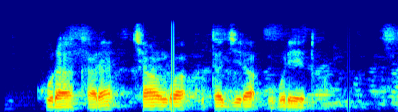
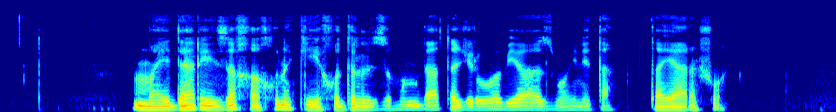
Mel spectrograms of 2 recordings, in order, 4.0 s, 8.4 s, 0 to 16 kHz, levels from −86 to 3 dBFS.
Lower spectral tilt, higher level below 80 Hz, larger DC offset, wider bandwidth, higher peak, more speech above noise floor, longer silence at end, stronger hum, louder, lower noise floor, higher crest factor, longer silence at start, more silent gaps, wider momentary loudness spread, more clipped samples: about the same, -6.5 dB/octave vs -6.5 dB/octave; about the same, -60 dBFS vs -56 dBFS; neither; second, 7.4 kHz vs 10 kHz; first, -6 dBFS vs -10 dBFS; second, 23 dB vs 47 dB; second, 0 s vs 1.15 s; neither; first, -21 LUFS vs -30 LUFS; second, -44 dBFS vs -76 dBFS; second, 16 dB vs 22 dB; second, 0.45 s vs 1.35 s; neither; second, 10 LU vs 15 LU; neither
